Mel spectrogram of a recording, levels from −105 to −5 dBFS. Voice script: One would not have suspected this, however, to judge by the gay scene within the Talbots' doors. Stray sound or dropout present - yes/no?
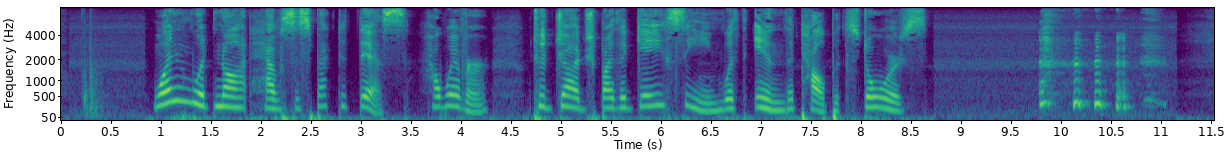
yes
